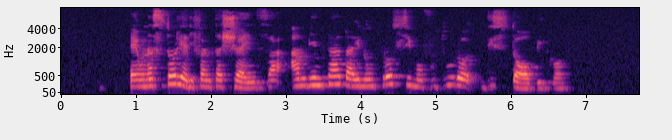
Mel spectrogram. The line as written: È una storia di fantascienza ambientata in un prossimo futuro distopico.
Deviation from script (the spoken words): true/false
false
